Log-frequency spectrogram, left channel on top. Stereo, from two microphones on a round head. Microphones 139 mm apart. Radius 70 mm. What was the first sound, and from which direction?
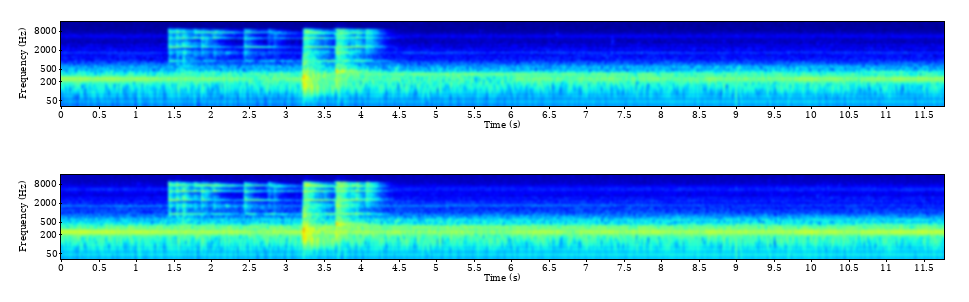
A bell, 15° right (ahead or behind).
